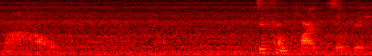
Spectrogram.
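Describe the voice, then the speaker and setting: A woman reads a picture book aloud for children slowly and expressively, marvelling along the way and asking her young audience questions. Heavy background noise runs under the recording.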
